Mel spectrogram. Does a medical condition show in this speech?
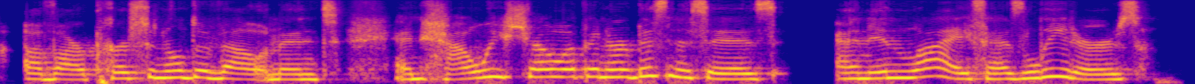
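No.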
